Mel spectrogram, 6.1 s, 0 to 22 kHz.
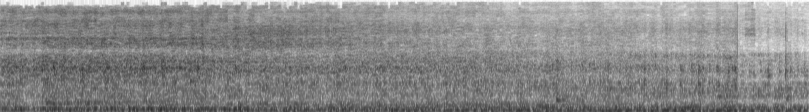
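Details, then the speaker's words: Carbureted V8 tuned for northern Alberta winter, cold start after throttle adjustment, mic at exhaust: deep steady burble, idle rising properly on choke with no stumble; normal fast idle on choke. "okay so we're down here by the exhaust and we want to be down by the exhaust because this is an easier place for us to hear the idle coming up and you can hear it it's coming up it's actually working properly"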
